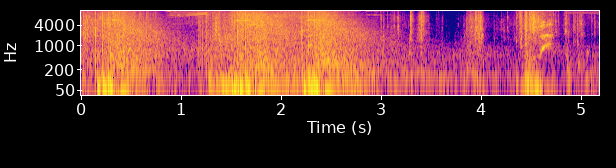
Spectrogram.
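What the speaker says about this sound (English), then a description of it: "Well, that's a grenade." Explosions and gunfire from the Halo 2: Anniversary shooter, with repeated loud thumping booms and bursts of weapon fire spread across several seconds in a busy, dense battle mix.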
